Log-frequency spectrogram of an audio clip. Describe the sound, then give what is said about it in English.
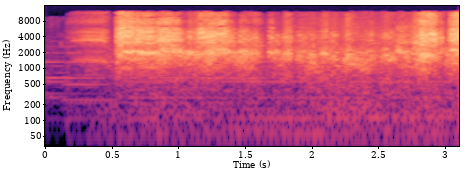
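Loud, harsh seagull squawks and cries overlap continuously after a brief quiet start, a flock of seagulls in Australia calling repeatedly with no voices present. “Noisy and persistent seagulls are notorious for pestering beachgoers in Australia.”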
